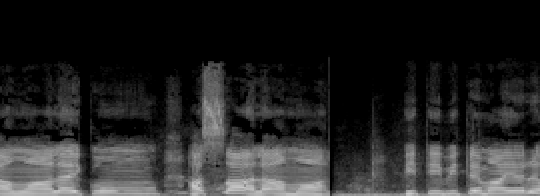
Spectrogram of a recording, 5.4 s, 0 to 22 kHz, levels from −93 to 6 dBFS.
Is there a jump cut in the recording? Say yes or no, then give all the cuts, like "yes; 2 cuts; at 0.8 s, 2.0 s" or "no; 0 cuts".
yes; 1 cut; at 3.3 s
